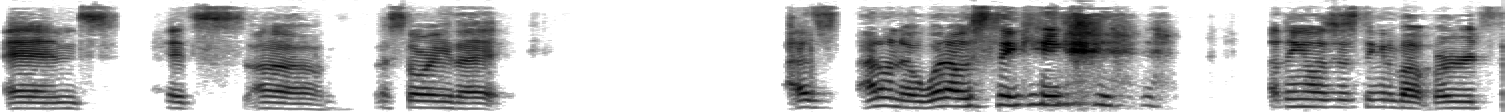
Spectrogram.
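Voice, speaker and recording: A woman's voice: medium pitch, lively intonation, slow pace, long pauses. A woman hosting a podcast about her own stories, chatting casually in an informal, giggly way. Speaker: podcast host and story writer. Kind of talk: casual chat.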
